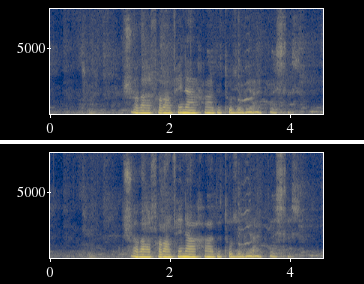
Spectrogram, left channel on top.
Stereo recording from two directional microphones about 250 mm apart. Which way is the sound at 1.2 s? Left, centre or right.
Centre.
